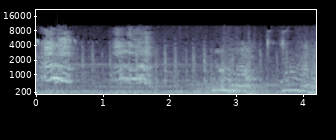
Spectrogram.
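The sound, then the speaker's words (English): A lion roars loudly and close by, deep rumbling growls rising in a couple of strained bursts over a continuous low, throaty drone lasting the whole few seconds. “That lion sounded too close.”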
